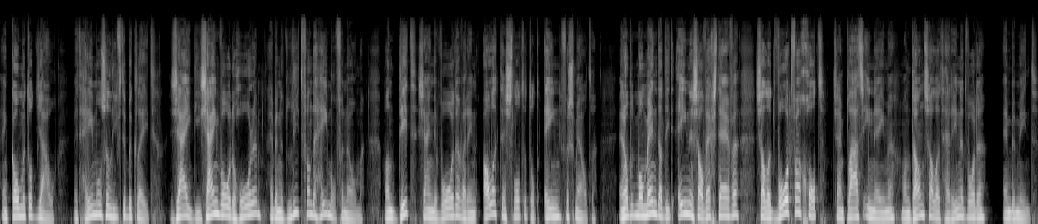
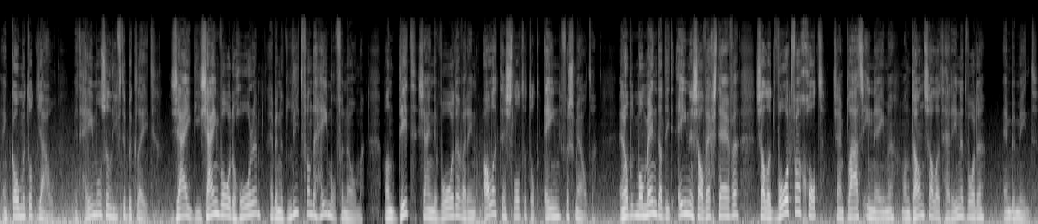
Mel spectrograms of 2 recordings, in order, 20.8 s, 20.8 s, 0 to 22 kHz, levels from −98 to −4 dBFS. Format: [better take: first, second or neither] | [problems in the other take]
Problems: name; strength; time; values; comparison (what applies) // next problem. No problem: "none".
first | wind noise on the microphone; occasional gusts; until 6.5 s and from 9.5 s on; 25 dB below the speech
